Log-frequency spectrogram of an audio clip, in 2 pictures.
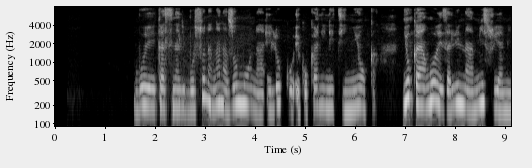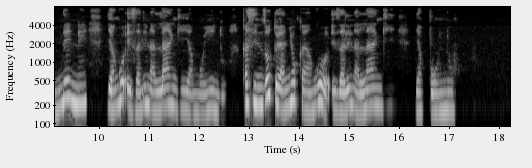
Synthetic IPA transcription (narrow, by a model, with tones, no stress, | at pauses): bo˦je˨ka˨si˨na˨li˨bo˨so˦na˨ŋɡa˦na˨zo˦mɔ˦na˨e˨lɔ˦kɔ˨ʔe˨ko˨ka˦ni˦ne˦tʰi˨ɲɔ˦ka˨ | ɲo˦ka˨ja˨ŋɡo˦e˨za˨li˦na˨mi˦su˨ja˨mi˨nɛ˦nɛ˦ | ja˨ŋɡo˦ʔe˨za˨li˦na˨la˦ŋɡi˦ja˨mo˨ji˦ndo˨ | ka˨si˨nzo˦to˨ja˨ɲɔ˦ka˨ja˨ŋɡo˦e˨za˨li˦na˨la˦ŋɡi˦ | ja˨po˨ndu˦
